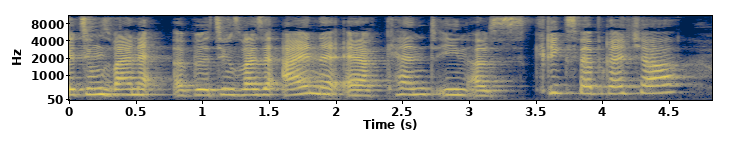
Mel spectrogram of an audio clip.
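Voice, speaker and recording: A woman's fairly high voice in a Serbian accent, with ordinary pitch variation. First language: Serbian (speaking German). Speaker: actress and theatre educator. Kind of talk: casual chat. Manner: halting.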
